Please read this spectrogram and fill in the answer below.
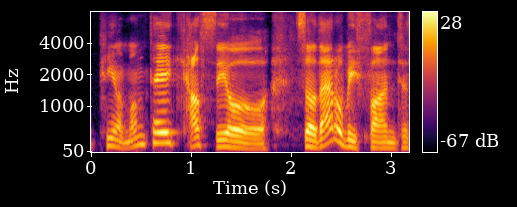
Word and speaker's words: Calcio: Yeah, Calcio.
